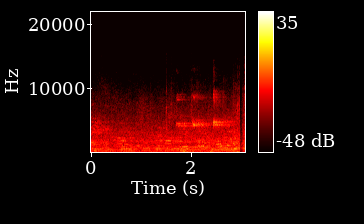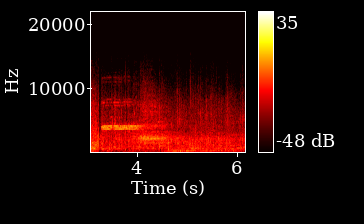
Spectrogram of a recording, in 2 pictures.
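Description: A basketball bouncing on a hardwood gym floor during a free throw, over crowd chatter in a large gym. A sharp knock comes about halfway through, and several brief high-pitched squeaks and tones come around the middle.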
